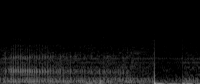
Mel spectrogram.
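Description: A man's drawn-out hesitation sound, a held "uhh", for about the first second, then a single faint click about a second and a half in.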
